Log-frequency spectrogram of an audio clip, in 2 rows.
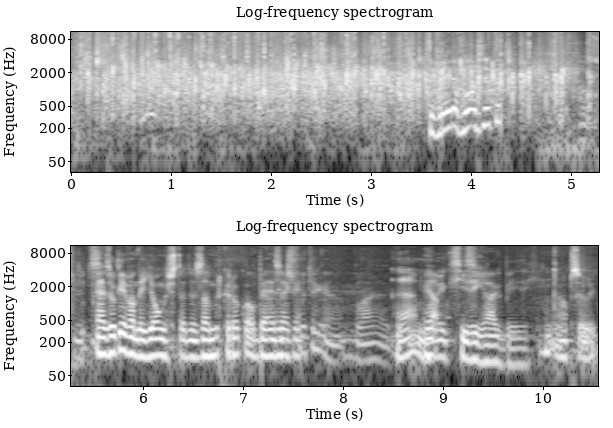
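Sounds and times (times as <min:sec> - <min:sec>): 
audience applause: 0:00.0 - 0:05.3
speech: 0:03.6 - 0:04.5, 0:05.1 - 0:10.5.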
